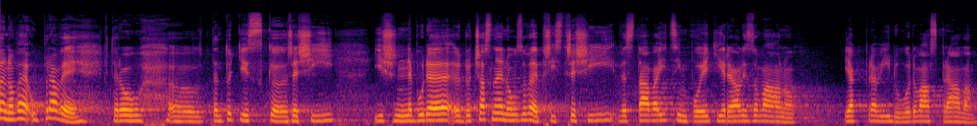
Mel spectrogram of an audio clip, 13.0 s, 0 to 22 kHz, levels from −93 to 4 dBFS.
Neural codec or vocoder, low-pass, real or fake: vocoder, 44.1 kHz, 128 mel bands every 512 samples, BigVGAN v2; 14.4 kHz; fake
